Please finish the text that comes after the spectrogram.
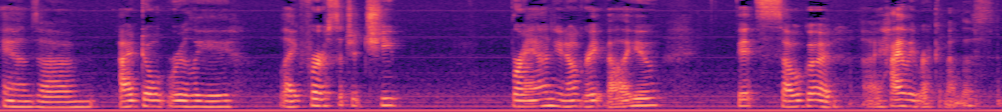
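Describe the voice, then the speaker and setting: A woman in her thirties chatting casually in a relaxed way with many ums, recorded at home on a camera at a table. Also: fairly low pitch, slow, creaky. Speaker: vlogger. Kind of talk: casual haul video chat. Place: small room at home, indoors. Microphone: camera in front at table. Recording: noisy home webcam recording.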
